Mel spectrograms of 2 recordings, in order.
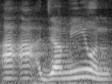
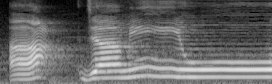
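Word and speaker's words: ءَأَعْجَمِيٌّ: Memasukkan hamzah yang kedua kepada hamzah yang pertama. Jadi, gimana bacanya? Bukan aa jamiun tapi a jamiiyunu wa arabi.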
